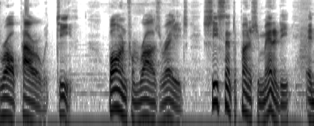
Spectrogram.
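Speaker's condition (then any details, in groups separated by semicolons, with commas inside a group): No condition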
